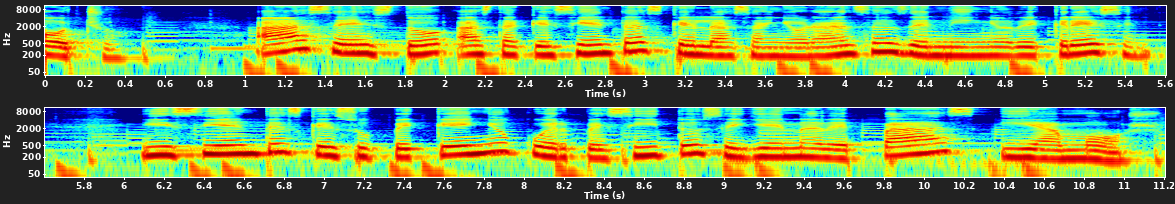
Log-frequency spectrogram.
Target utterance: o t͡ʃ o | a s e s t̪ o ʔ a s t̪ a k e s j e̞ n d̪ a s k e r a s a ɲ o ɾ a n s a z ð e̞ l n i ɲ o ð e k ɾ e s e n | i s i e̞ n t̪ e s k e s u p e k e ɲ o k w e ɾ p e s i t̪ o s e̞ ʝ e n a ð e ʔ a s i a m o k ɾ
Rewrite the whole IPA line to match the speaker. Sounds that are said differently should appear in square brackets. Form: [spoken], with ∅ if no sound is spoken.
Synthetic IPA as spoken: o t͡ʃ o | a s e s t̪ o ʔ a s t̪ a k e s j e̞ n [t̪] a s k e [l] a s a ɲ o ɾ a n s a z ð e̞ l n i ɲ o ð e k ɾ e s e n | i s [j] e̞ n t̪ e s k e s u p e k e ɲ o k w e ɾ p e s i t̪ o s e̞ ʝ e n a ð e [p] a s i a m o [∅] ɾ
